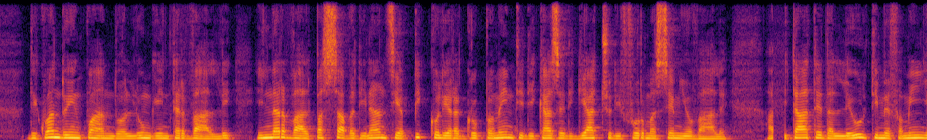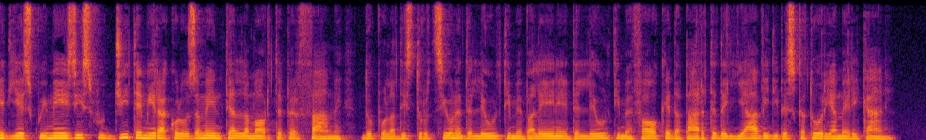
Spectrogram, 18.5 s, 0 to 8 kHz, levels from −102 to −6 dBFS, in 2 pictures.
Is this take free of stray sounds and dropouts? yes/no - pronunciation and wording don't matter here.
no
